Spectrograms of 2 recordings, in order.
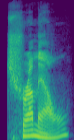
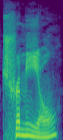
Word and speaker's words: Tramiel: And of course, that name is pronounced Jack Treml. Treml, not TML as people would continually attempt to say it,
